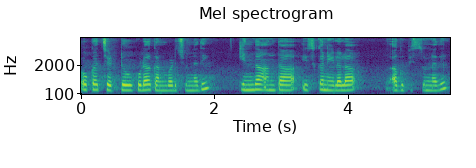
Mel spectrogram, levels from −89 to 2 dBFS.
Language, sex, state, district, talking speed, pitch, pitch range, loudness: Telugu, female, Telangana, Hyderabad, 95 wpm, 235 Hz, 225-245 Hz, -16 LUFS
